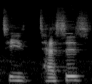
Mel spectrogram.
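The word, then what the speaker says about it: TeSeS: Tesses, that's how we're pronouncing it, will try and potentially look for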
